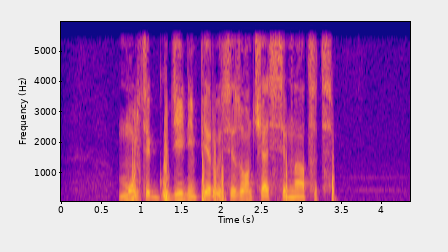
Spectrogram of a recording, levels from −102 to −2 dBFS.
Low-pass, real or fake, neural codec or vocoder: 5.4 kHz; real; none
